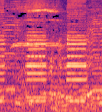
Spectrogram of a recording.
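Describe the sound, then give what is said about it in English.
Car horns honk outside a mansion late at night as a few hundred vehicles gather to protest, sounding overlapping sustained blasts that swell louder in two surges. “Quiet down out there! Quit honking your horn!”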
